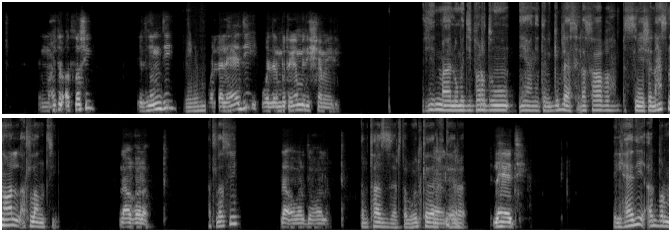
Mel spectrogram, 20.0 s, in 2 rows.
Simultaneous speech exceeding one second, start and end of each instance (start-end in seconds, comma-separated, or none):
none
